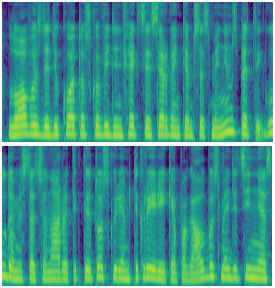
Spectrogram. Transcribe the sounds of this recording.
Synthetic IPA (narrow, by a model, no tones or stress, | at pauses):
lˠoːʋoːsd̪ʲɛd̪ʲɪkuɔt̪oːskoːʋʲɪd̪ʲɪnʲfʲɛːk̚t̪sʲɪjɛːssʲɛɾɡɐnʲt̪ʲiːmsɐsʲmʲɛnʲɪmsbʲɛt̪ɡʊlˠd̪oːmʲɪst̪ɐt̪sʲɪoːnɑːɾɐt̪ʲɪk̚t̪ɐɪt̪uɔskʊɾʲiɛmt̪ʲɪkɾɐɪɾʲɛɪkʲɛpɐɡɐlˠboːsmʲɛd̪ʲɪt̪ʲiːnʲɪnʲeːs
